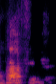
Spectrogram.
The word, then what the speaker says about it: Baphomet: I don't know how to pronounce it right. Baphomet. Oh, Baphomet.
